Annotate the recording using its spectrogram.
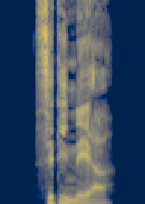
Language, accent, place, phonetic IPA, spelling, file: German, Germany, Berlin, [ˈsɪtiˌnɛːɐ], citynäher, De-citynäher.ogg
- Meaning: comparative degree of citynah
